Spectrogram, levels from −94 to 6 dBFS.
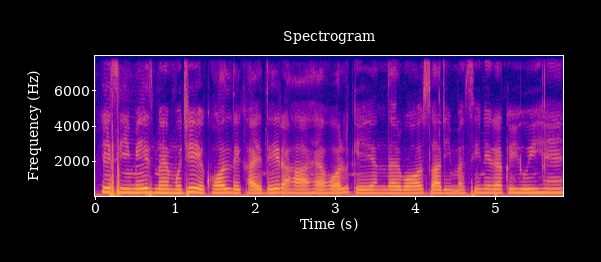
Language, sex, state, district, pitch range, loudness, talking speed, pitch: Hindi, female, Uttar Pradesh, Jyotiba Phule Nagar, 190-220 Hz, -18 LUFS, 195 wpm, 210 Hz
